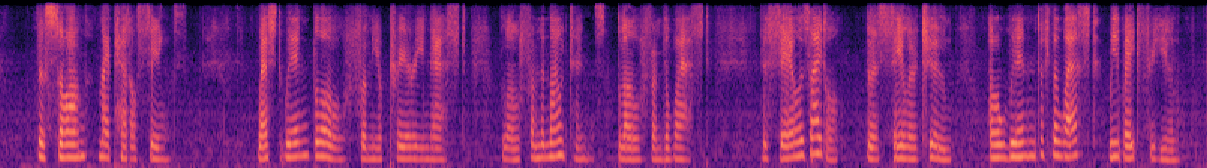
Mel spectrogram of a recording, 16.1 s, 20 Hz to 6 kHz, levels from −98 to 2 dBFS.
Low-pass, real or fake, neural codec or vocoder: 5.4 kHz; fake; codec, 16 kHz in and 24 kHz out, 0.6 kbps, FireRedTTS-2 codec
